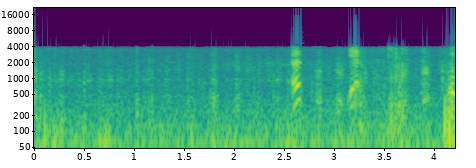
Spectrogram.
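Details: Belgian Malinois, a male about one year old, newly moved from an animal shelter into rescue in March 2011 and excited to be out: three short, sharp yelping whines near the end, over low rustling and handling noise.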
